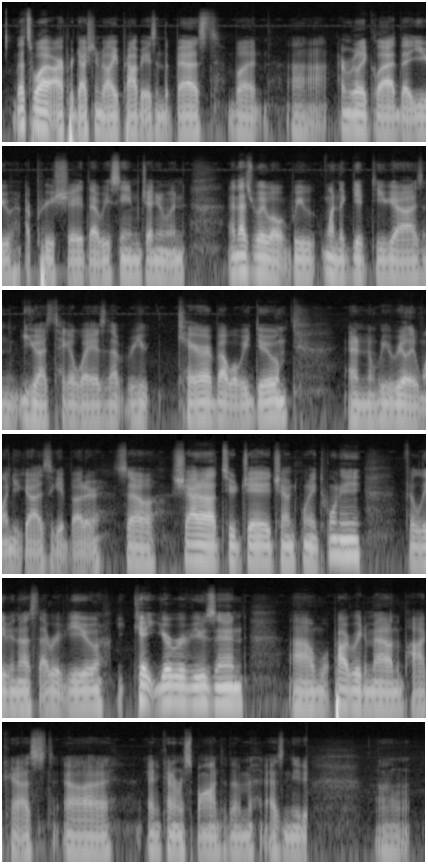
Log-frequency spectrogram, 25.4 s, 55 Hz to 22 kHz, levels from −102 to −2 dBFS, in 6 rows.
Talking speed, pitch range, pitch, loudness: 210 wpm, 85-95 Hz, 85 Hz, -32 LUFS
